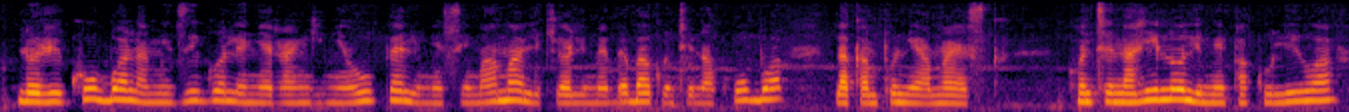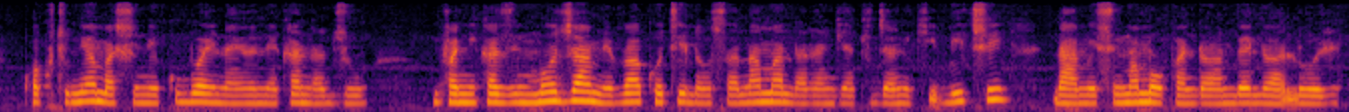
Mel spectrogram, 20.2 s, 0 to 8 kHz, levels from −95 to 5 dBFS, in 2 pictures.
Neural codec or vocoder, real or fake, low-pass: codec, 16 kHz, 4 kbps, FreqCodec, larger model; fake; 7.2 kHz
